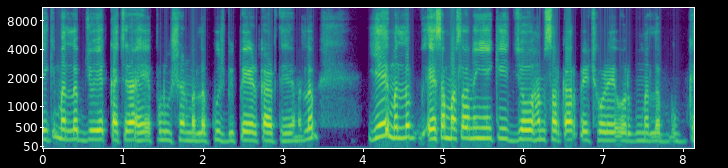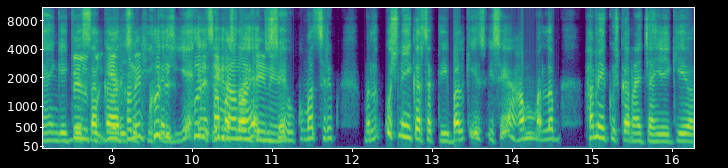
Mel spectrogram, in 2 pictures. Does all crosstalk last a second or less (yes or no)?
no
